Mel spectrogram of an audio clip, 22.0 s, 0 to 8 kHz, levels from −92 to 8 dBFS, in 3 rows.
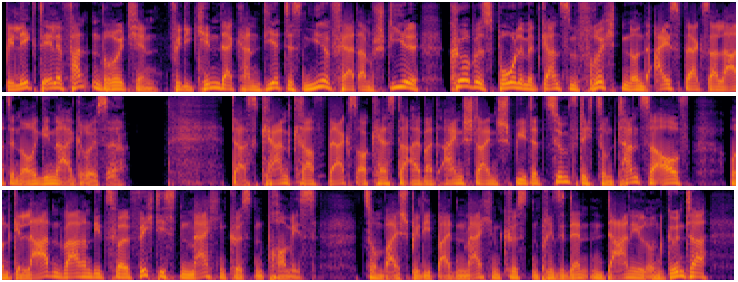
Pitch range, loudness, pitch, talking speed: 95-135 Hz, -20 LUFS, 110 Hz, 110 wpm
